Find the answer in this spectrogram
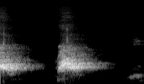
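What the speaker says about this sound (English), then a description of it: "they start doing like large chains of barks and stuff" Two sharp, loud barks from a household dog come close together with a short gap between them, followed by a faint trailing sound; no speech.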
